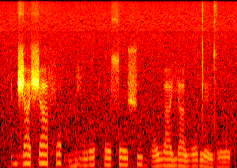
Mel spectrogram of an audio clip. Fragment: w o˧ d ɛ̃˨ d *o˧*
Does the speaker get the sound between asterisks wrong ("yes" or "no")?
no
